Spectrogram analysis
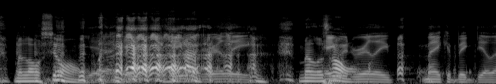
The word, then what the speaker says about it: Melancon: to say it, and kind of told him the background, like it's French, and so then he started kind of overdoing it, like Melancon.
